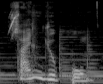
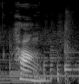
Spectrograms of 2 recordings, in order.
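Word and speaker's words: 三十分: 20 menit nijupung, 30 menit yaitu sanjupung, atau kita bisa ucapkan hang. Pengecualian ya, untuk 30 menit itu ada 2 pengucapan, bisa sanjupung atau hang.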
